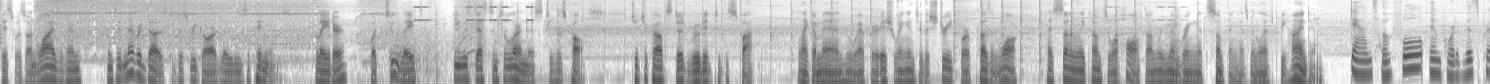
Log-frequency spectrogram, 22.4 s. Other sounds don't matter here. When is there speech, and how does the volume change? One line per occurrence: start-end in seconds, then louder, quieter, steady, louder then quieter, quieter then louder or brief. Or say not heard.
0.0-22.3 steady.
